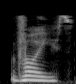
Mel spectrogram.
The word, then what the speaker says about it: voice: More V in voice. – Yeah. How often does he lose his voice? – More V. – Voice.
